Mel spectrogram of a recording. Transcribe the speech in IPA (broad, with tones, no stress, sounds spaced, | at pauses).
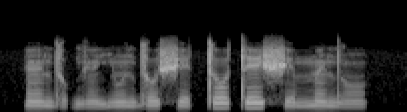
ɛ̃˧ d o˨ ɡ ɛ̃˨ j ũ˧ d o˦ ʃ e˧ t o˦ t e˦ ʃ e˧ m ɛ̃˦ d ɔ̃˧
